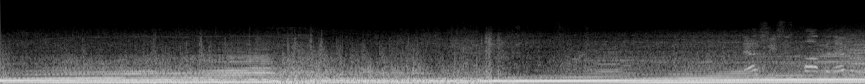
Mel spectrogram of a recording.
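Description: A burble-tuned SR20DET-swapped Nissan 240sx with an EFR 6758 turbo idles close and loud, its exhaust crackling and popping irregularly as someone talks over the engine.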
